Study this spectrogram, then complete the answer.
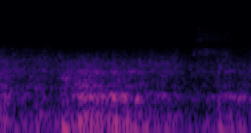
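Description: Thunderstorm in the Icarus New Frontiers game: heavy rain hissing steadily with deep rolling thunder rumbling throughout, loud and close.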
